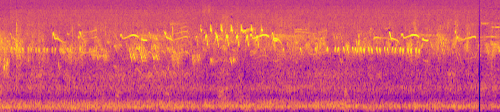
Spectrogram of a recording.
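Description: Faint birdsong: scattered chirps and whistles, with a rapid trill near the start and another about two-thirds of the way through, over a low steady hum.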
